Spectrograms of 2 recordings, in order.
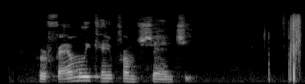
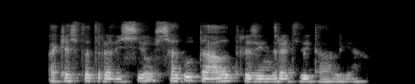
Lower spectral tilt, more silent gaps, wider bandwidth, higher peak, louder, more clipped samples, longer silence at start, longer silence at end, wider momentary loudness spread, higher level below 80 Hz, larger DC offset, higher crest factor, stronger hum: second, -3 dB/octave vs -5.5 dB/octave; neither; first, 11.5 kHz vs 8 kHz; about the same, 0 dBFS vs -2 dBFS; second, -28 LUFS vs -18 LUFS; neither; about the same, 0.4 s vs 0.5 s; second, 0.05 s vs 0.5 s; about the same, 11 LU vs 11 LU; second, -66 dBFS vs -58 dBFS; neither; first, 30 dB vs 16 dB; neither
